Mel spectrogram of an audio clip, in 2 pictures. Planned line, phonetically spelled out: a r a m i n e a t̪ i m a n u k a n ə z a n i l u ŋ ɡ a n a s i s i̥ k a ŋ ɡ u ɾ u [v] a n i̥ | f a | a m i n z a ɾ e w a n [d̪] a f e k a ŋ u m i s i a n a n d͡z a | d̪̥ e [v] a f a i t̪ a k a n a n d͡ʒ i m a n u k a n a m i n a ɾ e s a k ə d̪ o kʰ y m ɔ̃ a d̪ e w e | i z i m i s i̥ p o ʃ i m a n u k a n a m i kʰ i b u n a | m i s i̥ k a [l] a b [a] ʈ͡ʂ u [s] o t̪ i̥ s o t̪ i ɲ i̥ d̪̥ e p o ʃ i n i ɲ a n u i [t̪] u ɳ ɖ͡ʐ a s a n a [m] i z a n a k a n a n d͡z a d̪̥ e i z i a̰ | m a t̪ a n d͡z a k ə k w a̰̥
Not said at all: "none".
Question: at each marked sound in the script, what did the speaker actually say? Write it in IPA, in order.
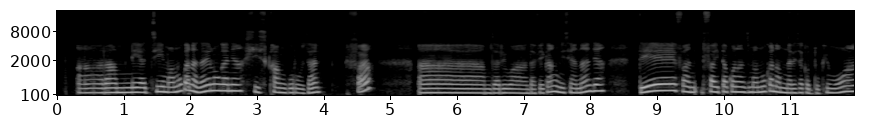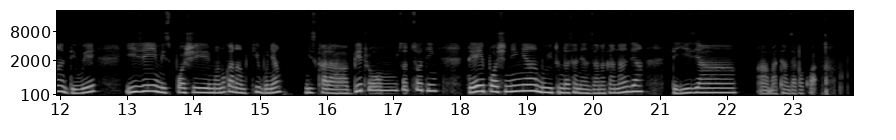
z, d̪, f, ɾ, i, s, t̪, n

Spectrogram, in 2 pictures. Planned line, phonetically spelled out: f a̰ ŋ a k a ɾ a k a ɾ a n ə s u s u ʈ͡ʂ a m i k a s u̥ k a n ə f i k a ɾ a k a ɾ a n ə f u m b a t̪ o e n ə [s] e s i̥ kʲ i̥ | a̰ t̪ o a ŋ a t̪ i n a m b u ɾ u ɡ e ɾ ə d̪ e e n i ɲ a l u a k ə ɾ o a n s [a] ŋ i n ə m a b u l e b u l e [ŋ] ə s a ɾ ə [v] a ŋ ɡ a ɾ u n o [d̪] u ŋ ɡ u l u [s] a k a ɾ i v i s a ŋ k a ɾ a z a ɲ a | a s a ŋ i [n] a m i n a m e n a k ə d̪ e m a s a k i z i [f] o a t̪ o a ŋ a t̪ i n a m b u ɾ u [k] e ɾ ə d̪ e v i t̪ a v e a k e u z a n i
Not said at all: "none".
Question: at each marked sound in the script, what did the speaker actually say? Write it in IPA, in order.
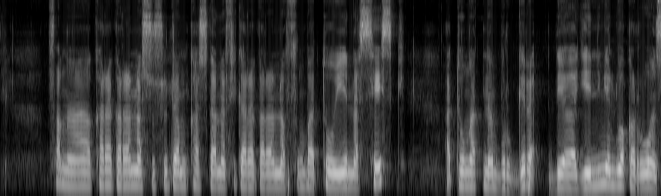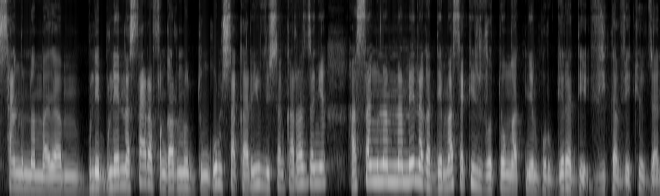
s, a, n, f, d̪, s, n, v, ɡ

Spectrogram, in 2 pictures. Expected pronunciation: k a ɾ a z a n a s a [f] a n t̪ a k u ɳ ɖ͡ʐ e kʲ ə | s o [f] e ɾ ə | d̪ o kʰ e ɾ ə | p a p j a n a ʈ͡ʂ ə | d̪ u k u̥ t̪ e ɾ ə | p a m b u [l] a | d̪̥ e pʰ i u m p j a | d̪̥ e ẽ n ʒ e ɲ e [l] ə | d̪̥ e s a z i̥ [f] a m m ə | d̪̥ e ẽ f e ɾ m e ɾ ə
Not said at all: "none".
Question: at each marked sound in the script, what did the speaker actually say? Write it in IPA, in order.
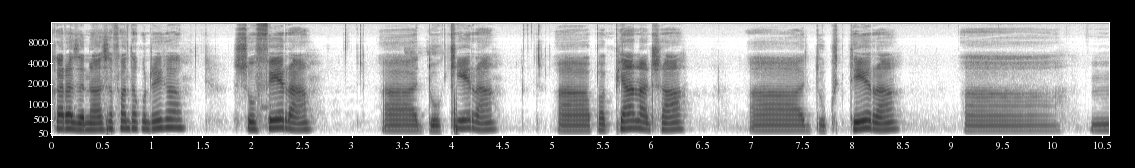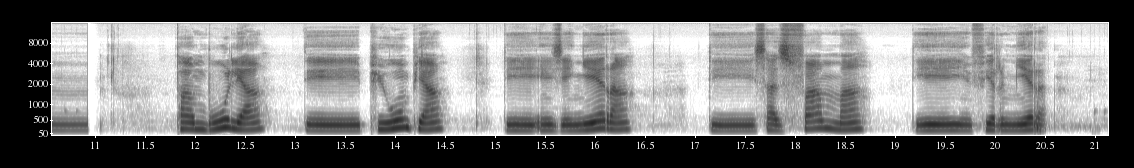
f, f, l, ɾ, f

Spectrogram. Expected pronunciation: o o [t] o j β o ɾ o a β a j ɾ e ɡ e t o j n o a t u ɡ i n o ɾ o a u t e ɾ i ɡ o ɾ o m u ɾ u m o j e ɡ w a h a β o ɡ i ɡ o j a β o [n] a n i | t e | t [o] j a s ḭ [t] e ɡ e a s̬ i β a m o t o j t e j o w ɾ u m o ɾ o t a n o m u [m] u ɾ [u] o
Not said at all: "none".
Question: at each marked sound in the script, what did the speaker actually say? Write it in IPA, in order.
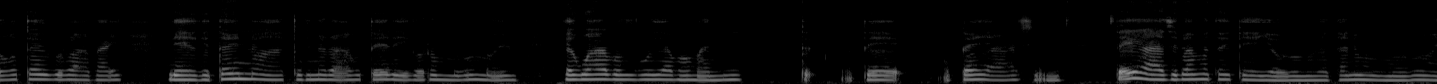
t, m, o, t, m, u

